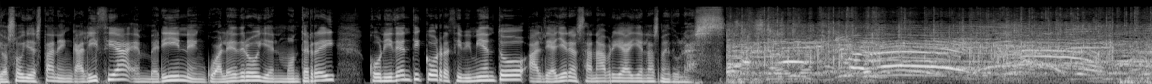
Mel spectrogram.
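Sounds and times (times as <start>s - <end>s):
speech: 0.0s - 8.0s
crowd applauding the King and Queen: 7.3s - 11.5s.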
